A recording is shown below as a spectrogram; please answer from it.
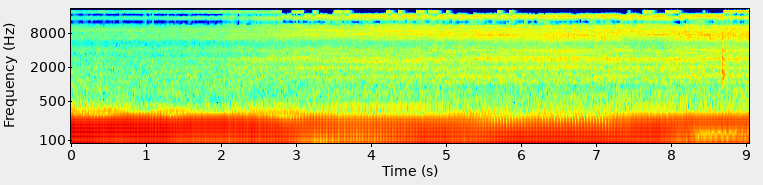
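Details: Honda City type 2 after engine rebuild, first run with exhaust fitted after five months not started: constant low hum with a steady drone over a smooth idle; unidentified motor noise, source not pinned down.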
